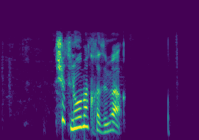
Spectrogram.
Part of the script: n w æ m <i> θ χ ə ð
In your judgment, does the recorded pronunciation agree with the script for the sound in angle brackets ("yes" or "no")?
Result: no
